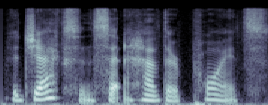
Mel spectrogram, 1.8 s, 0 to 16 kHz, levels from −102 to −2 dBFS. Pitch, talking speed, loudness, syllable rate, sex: 190 Hz, 200 wpm, -21 LUFS, 4.3 syllables/s, female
